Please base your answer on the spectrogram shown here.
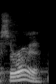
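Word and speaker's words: Saraya: Soraya, how do you say Soraya? Is it Soraya? – Yeah, Soraya.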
